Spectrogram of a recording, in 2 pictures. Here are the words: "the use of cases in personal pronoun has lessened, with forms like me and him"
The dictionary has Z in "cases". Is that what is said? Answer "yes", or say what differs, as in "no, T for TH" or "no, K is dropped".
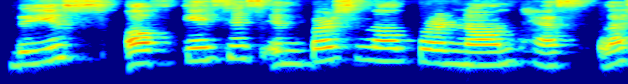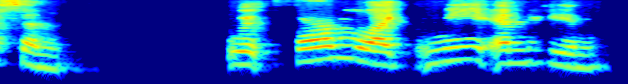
no, S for Z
